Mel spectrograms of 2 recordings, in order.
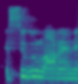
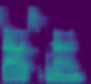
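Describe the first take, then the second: First: The surname is said in its fuller, traditional way. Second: The surname is said in a simplified, anglicized way. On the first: This is the name's original pronunciation. The speaker calls it right. "is like actually how you say the name" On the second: This is how she usually says her own name. The speaker calls it wrong. "I'm probably saying that wrong too"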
